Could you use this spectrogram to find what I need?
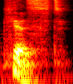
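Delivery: "Kissed" said as kist, softly; soft T ending. Shown as a demonstration. Teacher repeating "Kissed" to show the T ending. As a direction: model "Kissed" with a crisp T. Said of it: "in the past".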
